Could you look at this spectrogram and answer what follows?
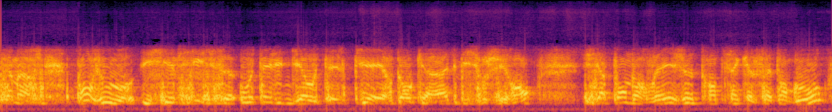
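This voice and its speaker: A man giving a formal greeting speech as an amateur radio operator on a relay. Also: fairly high pitch. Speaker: amateur radio operator, club honorary president. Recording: narrowband, phone-like ham radio relay.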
